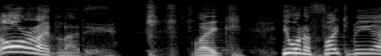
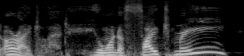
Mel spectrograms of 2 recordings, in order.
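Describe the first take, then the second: First: High, loud attempt at a Scottish brogue; hammed-up Scottish accent. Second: Put-on Scottish accent, rising on the challenge; put-on Scottish film-star accent; Connery. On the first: Mimicking Scottish shin kickers calling out a challenge, exaggerated Scottish accent. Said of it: "I can't do a Scottish accent". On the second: Challenging a laddie to a shin-kicking fight, Connery-style Scottish accent. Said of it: "I could do a Connery accent".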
